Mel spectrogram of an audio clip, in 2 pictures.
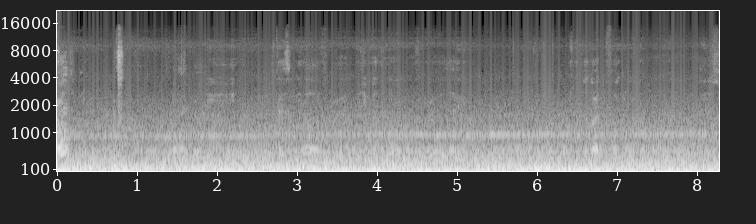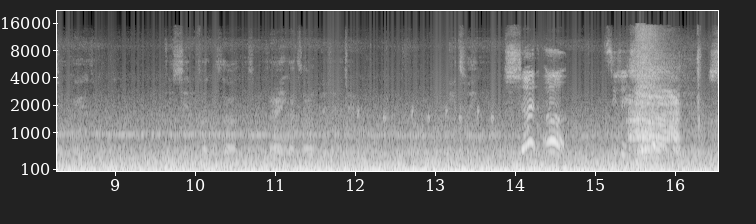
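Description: Steady road and engine rumble inside the cabin of a moving car, with a faint steady tone over it. Near the end a short burst of voice and laughter cuts in.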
